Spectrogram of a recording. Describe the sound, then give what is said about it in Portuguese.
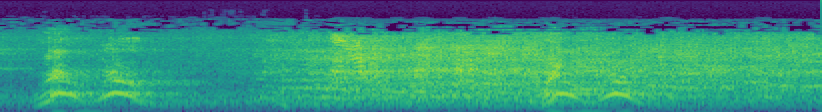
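A person imitates a dog that has eaten something and did not like it, with two pairs of quick, grumbling woofs, one pair early and another near the end, fairly loud over a steady background hiss. “O cachorro vira lá por exemplo, parece que comeu e não gostou. Ele faz assim.”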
